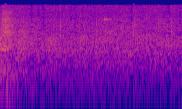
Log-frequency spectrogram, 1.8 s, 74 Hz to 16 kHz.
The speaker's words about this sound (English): And they get a good hand from the crowd that has gathered here in this quarterfinal round. Class 4 District 8 basketball.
